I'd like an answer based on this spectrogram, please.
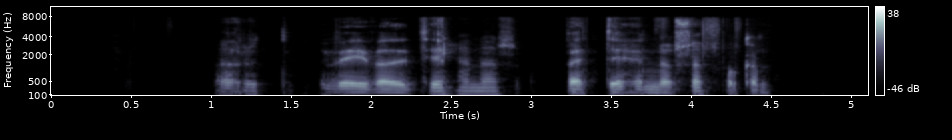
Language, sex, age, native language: Icelandic, male, 30-39, Icelandic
